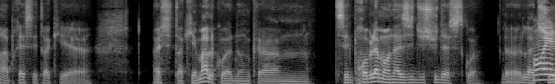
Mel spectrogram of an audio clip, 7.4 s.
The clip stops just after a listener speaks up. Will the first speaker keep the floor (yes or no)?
no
